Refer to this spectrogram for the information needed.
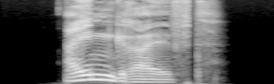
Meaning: inflection of eingreifen: 1. third-person singular dependent present 2. second-person plural dependent present
- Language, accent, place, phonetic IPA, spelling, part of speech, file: German, Germany, Berlin, [ˈaɪ̯nˌɡʁaɪ̯ft], eingreift, verb, De-eingreift.ogg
